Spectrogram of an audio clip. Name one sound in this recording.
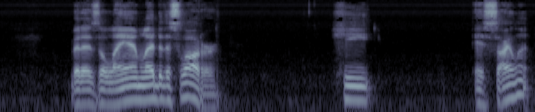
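A middle-aged man speaks calmly, close to the microphone, with pauses.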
